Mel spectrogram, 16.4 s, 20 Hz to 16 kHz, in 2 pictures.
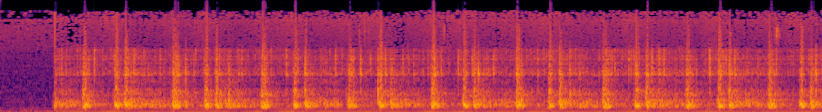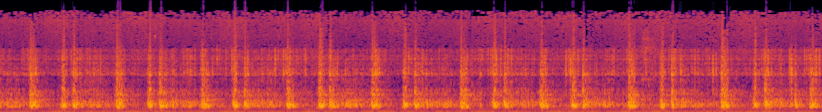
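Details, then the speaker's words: Mitral stenosis in sinus rhythm, heard best in left lateral decubitus, increases with exercise: low rumbling diastolic murmur about 71 a minute swelling presystolically and ending with a sharp first sound; presystolic accentuation. "Si el ritmo es sinusal, la turbulencia a través de la mitral es mayor y el soplo se prolonga en presístole y termina con el primer ruido."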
